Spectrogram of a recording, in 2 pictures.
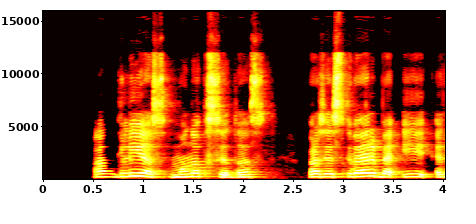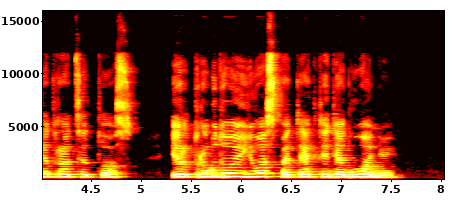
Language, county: Lithuanian, Marijampolė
